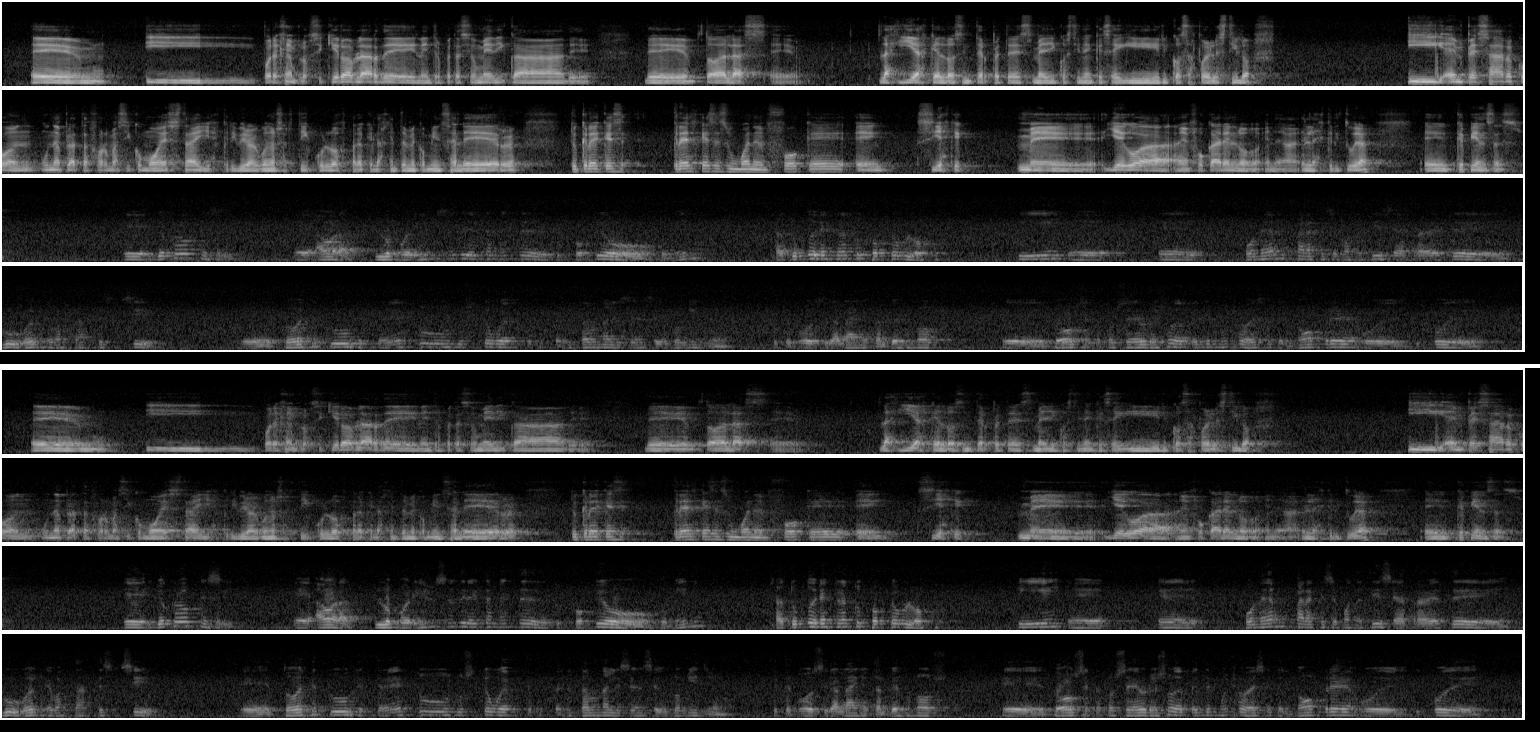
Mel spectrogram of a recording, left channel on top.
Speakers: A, on the left; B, on the right.
A: Eh, y, por ejemplo, si quiero hablar de la interpretación médica, de, de todas las, eh, las guías que los intérpretes médicos tienen que seguir y cosas por el estilo, y empezar con una plataforma así como esta y escribir algunos artículos para que la gente me comience a leer, ¿tú crees que es, crees que ese es un buen enfoque en, si es que me llego a, a enfocar en lo, en la, en la escritura? Eh, ¿qué piensas?
B: eh, yo creo que sí. Eh, ahora, ¿lo podrías hacer directamente desde tu propio dominio? O sea, tú podrías crear tu propio blog y eh, eh, poner para que se monetice a través de Google es bastante sencillo. Eh, todo es que tú ge- crees tu, tu sitio web, que te puede costar una licencia de un dominio, que te puedo decir al año, tal vez unos eh, 12, 14 euros. Eso depende mucho a veces del nombre o del tipo de,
